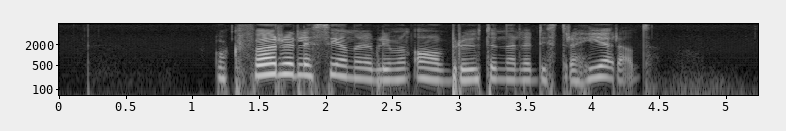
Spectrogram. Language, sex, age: Swedish, female, 23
